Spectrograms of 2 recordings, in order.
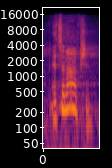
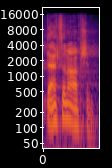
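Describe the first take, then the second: First: "That's an option." repeated higher and soft with a rise; higher, quieter teasing repeat; high playful echo. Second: Said in the usual way. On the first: Shown as a demonstration. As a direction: toss "That's an option." back lightly, lifted up.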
